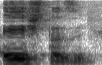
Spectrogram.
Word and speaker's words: êxtase: e o êxtase né o nome é uma escreve assim mas falar um pouco estranho mas se pronuncia êxtase então então é pessoal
